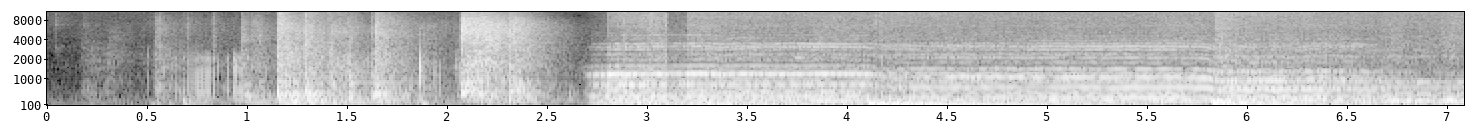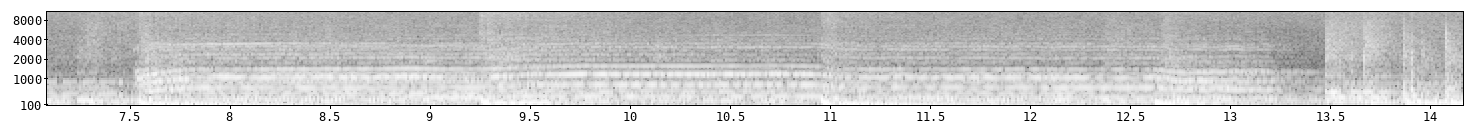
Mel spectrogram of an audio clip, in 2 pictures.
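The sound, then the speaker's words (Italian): A brief musical interlude: after a couple of seconds of soft knocking, loud, full instrumental music kicks in with sustained chords, a deep bass line and a steady beat that repeats in sections. “breve intermezzo musicale e poi passiamo a vedere che cosa dicono i giornali al loro interno.”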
